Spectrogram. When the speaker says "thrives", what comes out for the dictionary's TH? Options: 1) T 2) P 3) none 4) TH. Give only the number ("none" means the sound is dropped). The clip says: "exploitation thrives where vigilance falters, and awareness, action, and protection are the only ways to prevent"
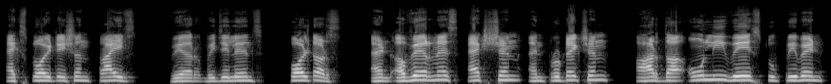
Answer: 1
